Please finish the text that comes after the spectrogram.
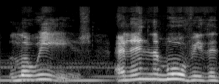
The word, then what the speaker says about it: Louise: Lewis is in charge Louise is a masculine name of Spanish origin pronounced Louise a Varian of Lewis and Luis the name means famous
